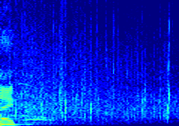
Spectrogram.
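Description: Congregation applauding, a dense patter of clapping that gradually fades away.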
